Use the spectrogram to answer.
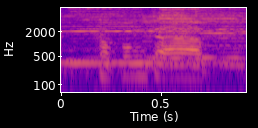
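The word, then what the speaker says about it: ขอบคุณครับ: Kapung kap.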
